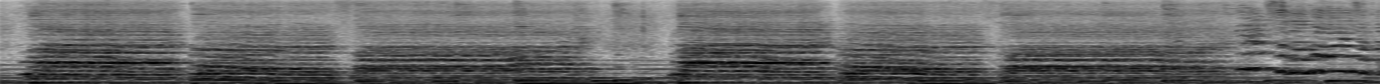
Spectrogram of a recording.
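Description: Mixed high school choir singing sustained chords in short phrases that break about every second or so, with acoustic guitar accompaniment.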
